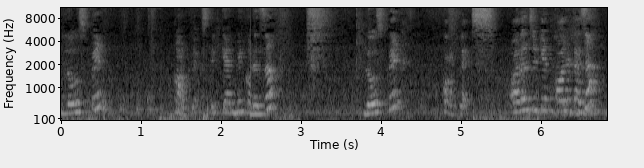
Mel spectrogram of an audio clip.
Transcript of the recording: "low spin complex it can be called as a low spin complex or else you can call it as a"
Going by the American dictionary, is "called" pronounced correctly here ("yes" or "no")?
no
